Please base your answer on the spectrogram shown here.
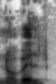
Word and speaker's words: Nobel: hablar de los nobles nobel que lo he buscado antes de empezar nuestras entrevistas se pronuncian nobel con al final con el acento vamos hablar sobre los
